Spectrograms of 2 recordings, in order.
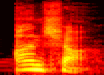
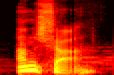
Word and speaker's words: Anxo: Please say it again. Ansha. Ansha. It is Galician.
